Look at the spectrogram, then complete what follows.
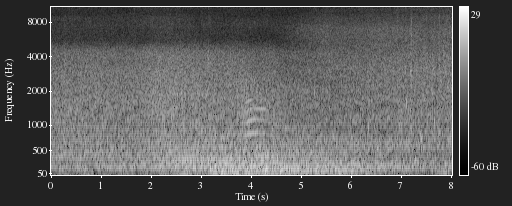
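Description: Ocean surf breaking and washing up a sandy beach in a steady rush that swells a few seconds in, with wind buffeting the microphone.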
